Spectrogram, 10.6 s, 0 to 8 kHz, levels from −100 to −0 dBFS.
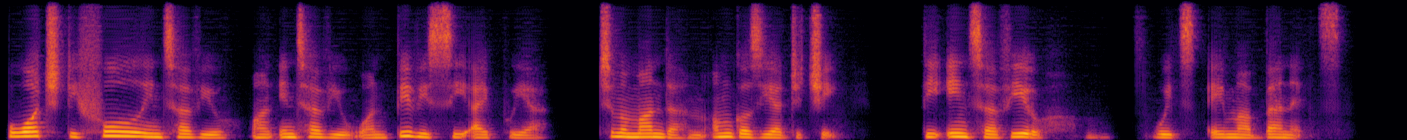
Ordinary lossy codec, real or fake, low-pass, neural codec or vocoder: none; fake; none; codec, 16 kHz, 0.2 kbps, FocalCodec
